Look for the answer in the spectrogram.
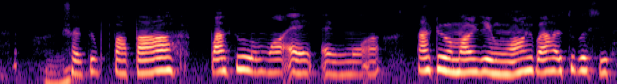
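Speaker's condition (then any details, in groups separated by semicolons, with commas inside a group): Cerebral palsy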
